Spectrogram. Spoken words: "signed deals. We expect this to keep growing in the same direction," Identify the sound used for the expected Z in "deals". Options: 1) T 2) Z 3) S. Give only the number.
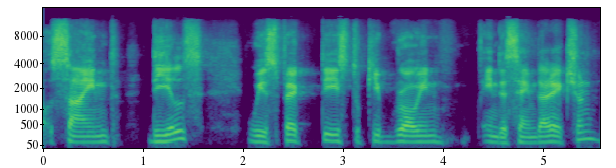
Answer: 3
